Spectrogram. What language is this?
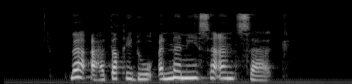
Arabic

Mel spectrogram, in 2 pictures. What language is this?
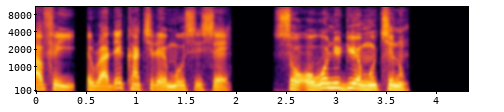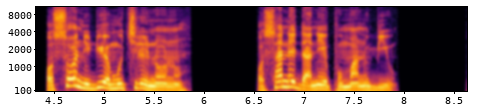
Akan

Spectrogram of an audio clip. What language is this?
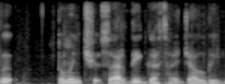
Kashmiri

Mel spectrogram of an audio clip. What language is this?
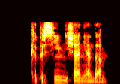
Central Kurdish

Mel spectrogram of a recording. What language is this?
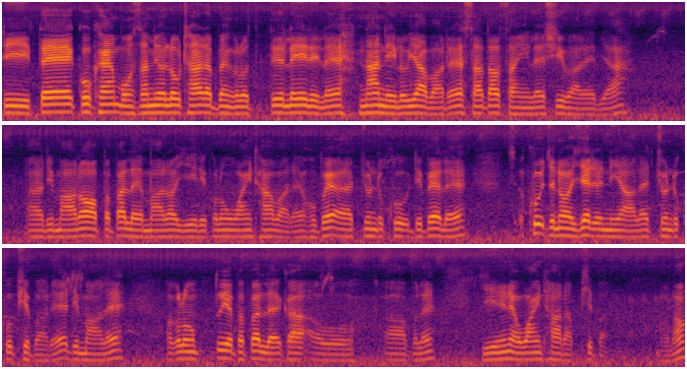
Thai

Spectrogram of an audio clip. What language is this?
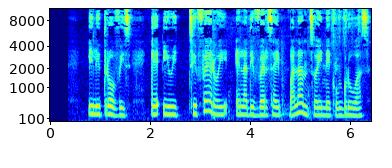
Esperanto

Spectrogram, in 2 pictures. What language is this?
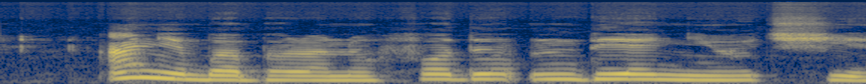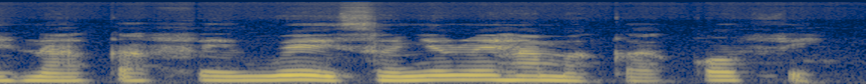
Igbo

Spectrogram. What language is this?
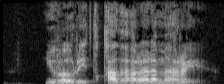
Kabyle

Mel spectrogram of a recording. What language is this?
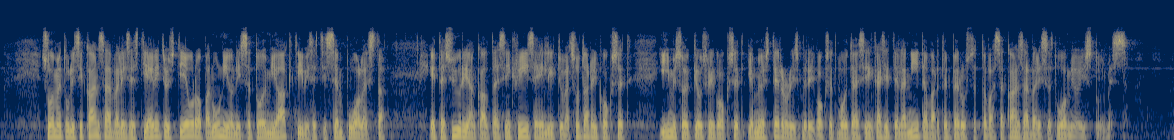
Finnish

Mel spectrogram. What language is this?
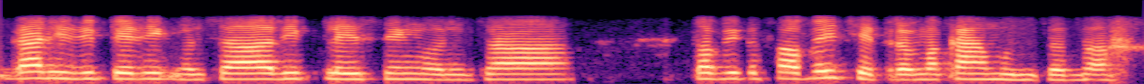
Nepali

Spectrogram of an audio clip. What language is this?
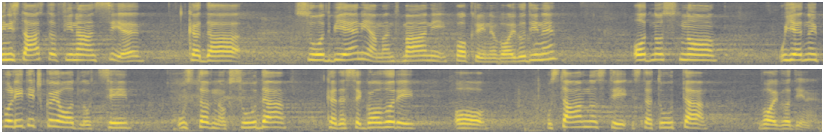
Serbian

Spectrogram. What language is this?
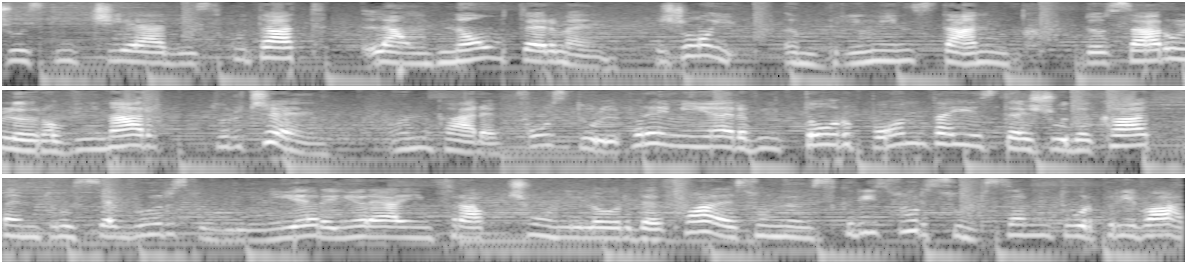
Romanian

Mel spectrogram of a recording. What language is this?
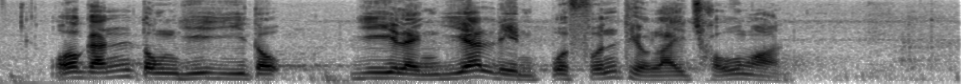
Cantonese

